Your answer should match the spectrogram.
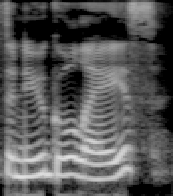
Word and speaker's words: Ghoulets: The name of my band is The New Ghoulets, and that's spelled G-H-O-U-L-E-T-S. And it is named after our patron saint, Robert Goulet.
